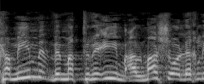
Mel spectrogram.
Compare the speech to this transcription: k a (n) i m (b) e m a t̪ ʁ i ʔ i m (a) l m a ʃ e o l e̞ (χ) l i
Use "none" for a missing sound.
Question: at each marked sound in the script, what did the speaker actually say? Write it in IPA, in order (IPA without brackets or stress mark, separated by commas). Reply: m, v, a, χ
